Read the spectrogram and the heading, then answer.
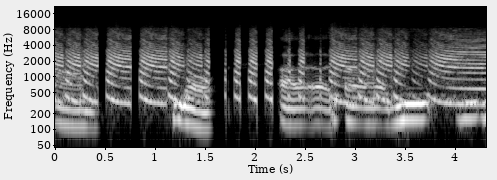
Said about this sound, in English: Oh my God. Everybody, people are losing their mind. We've got air horns going on.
